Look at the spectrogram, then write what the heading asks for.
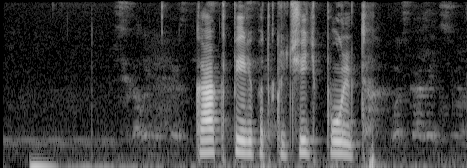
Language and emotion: Russian, neutral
